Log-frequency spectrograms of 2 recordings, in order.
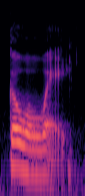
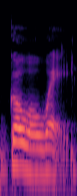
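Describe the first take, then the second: No difference in how they are said.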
